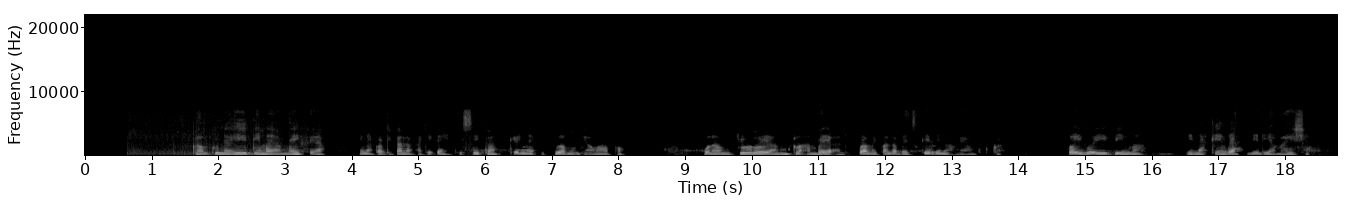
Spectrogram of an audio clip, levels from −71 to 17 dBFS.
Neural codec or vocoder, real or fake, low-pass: codec, 16 kHz, 2 kbps, X-Codec, HuBERT features, trained on general audio; fake; 7.2 kHz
